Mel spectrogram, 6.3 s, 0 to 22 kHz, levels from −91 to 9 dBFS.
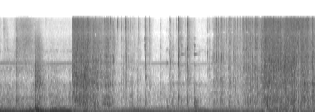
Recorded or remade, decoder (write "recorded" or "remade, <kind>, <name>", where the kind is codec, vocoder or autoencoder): recorded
